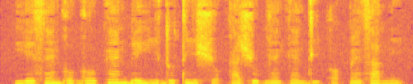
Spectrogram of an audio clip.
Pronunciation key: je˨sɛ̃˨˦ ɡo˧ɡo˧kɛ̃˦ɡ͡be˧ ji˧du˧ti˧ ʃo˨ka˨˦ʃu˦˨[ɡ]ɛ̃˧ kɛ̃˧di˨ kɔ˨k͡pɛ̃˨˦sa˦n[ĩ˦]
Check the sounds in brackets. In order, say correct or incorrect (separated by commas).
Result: correct, incorrect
